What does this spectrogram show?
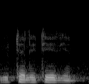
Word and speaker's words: utilitarian: Yeah, I show you utilitarian. Okay. Now, this utilitarian. Okay. This is also three syllables also.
